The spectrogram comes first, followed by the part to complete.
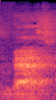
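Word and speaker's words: bass: Remote में एक चीज होती है, ये सलमान खान वाला बैच है, इसे बैस कहते हैं, इसको प्रोनाउंस ना बैस करते हैं।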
